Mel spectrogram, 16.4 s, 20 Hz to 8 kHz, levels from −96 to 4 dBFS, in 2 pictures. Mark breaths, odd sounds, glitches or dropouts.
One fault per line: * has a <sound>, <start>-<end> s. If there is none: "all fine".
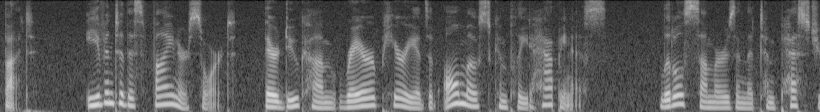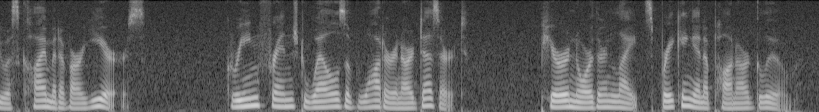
all fine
